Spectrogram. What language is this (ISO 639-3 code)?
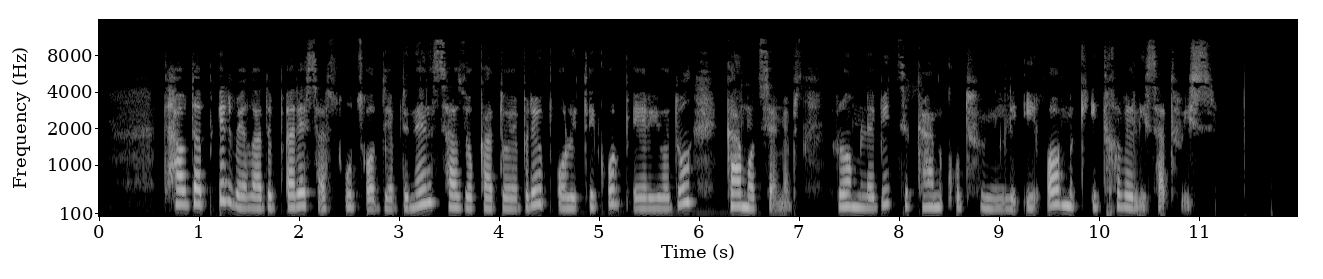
kat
